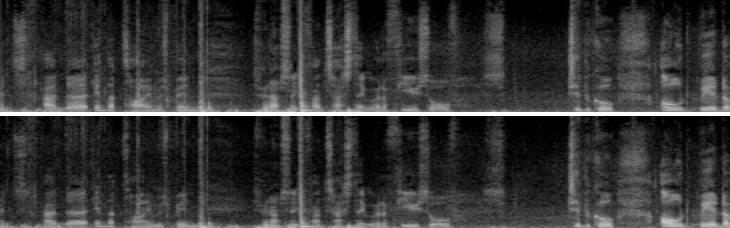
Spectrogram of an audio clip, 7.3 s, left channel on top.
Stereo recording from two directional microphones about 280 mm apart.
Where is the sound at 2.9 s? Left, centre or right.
Left.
